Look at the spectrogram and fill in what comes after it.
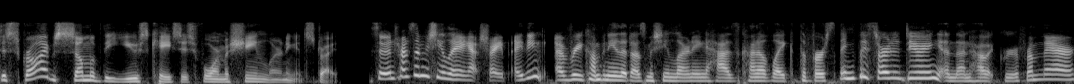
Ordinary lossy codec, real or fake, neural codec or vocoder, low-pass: Opus, 32 kbps; fake; codec, 16 kHz, 1 kbps, X-Codec, WavLM features, trained on Multilingual LibriSpeech; 7.2 kHz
